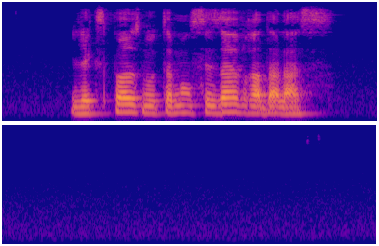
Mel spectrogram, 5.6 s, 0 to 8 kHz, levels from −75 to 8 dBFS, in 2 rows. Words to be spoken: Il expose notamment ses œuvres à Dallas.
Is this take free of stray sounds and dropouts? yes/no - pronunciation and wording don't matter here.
yes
